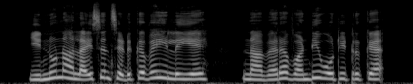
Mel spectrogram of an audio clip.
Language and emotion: Tamil, fearful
